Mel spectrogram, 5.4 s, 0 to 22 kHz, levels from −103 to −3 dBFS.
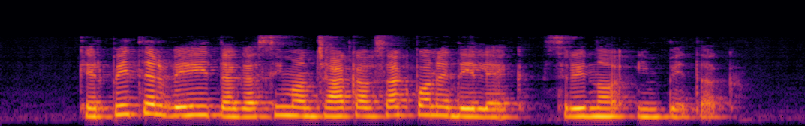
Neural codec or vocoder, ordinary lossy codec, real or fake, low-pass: codec, 16 kHz, 16 kbps, FreqCodec, larger model; none; fake; none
